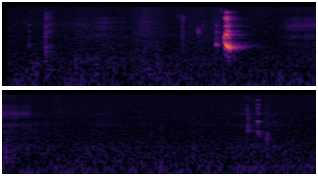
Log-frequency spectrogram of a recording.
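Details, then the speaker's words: A single sharp, squeaky hiccup in a quiet room, with a few faint similar sounds around it: a little squeaker hiccup. "Little squeaker hiccup."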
